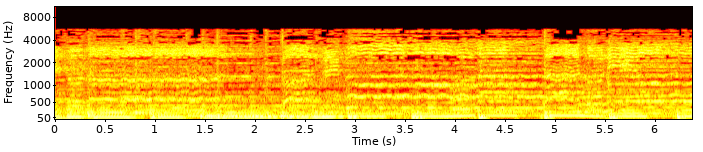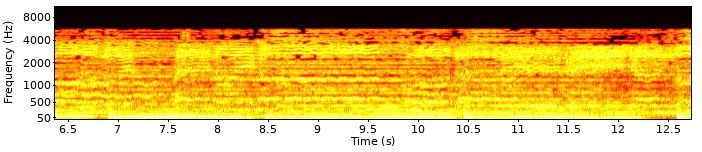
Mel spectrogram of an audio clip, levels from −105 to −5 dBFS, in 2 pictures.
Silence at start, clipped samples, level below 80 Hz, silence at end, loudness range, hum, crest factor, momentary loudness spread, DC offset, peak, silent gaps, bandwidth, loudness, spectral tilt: 0 s; under 0.1%; -18 dBFS; 0 s; 1 LU; none; 12 dB; 2 LU; under 0.1%; 0 dBFS; none; 5.8 kHz; -12 LUFS; -9 dB/octave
